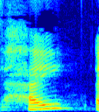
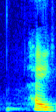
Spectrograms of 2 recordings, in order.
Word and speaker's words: hei: K-E-I, and if you're writing it in an English way, would sound like K-A-Y. So that E-I at the, with K makes an A sound. Same with you, if you use hei, H-E-I, hei tauira ine, so these examples, hei. If you're writing it phonetically in English, it would be an A-Y. And, but yeah, often we think it should be K-A-I, which of course is kai, so that doesn't work out.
